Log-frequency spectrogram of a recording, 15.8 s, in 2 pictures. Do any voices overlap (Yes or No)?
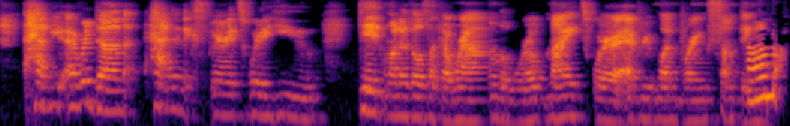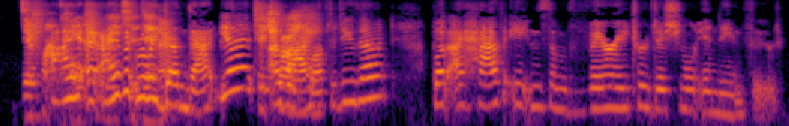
Yes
